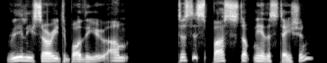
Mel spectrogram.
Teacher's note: Notice the polite questioning rising intonation.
